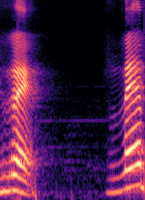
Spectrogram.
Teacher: दांतों के बिल्कुल मूल में लगती है ऊपर वाले दांतों के जहां से दांतों की स्टार्टिंग हो रही है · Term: लुंठित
